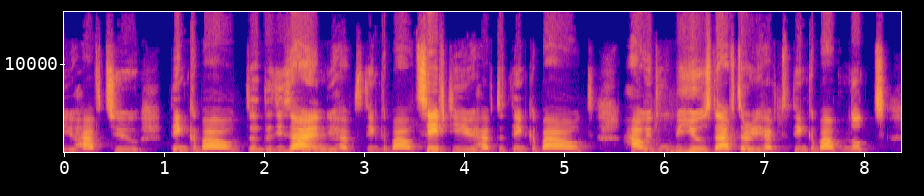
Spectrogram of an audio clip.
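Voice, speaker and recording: A woman speaks in a Bulgarian accent at a fairly high pitch. Her intonation is monotone and flat. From Bulgaria, Sofia. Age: 30s. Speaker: architect. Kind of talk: podcast interview.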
